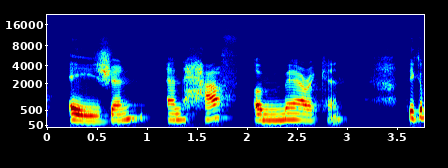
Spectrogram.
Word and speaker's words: Asia: My mom is from Asia không phải là Asia nhá từ chỉ có hai âm tiết thôi lể ý nhá Asia and my dad is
